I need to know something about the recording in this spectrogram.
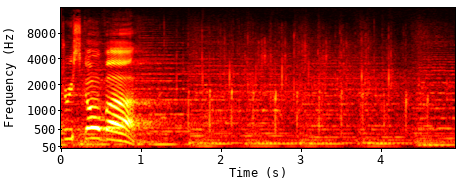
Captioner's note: applause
